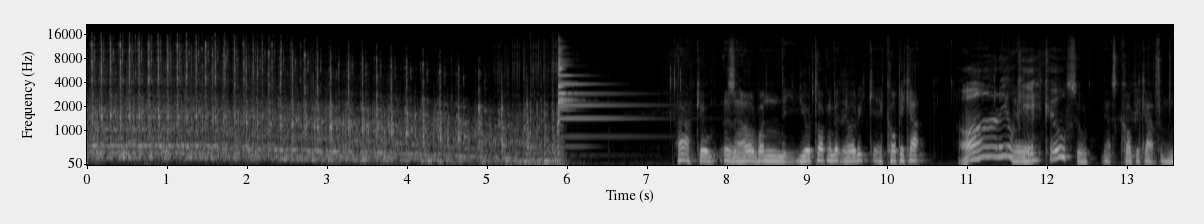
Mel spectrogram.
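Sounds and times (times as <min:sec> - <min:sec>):
prize wheel spinning and clicking: 0:00.0 - 0:06.6
short ringing tone: 0:05.9 - 0:07.4
speech: 0:07.4 - 0:13.5.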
